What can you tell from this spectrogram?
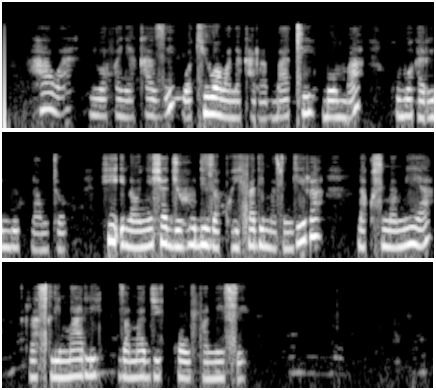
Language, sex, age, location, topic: Swahili, female, 25-35, Nairobi, government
